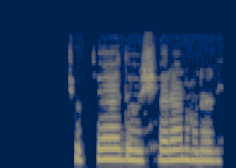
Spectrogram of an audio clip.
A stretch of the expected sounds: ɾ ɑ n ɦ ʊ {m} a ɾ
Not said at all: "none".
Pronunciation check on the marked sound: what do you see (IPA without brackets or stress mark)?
n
